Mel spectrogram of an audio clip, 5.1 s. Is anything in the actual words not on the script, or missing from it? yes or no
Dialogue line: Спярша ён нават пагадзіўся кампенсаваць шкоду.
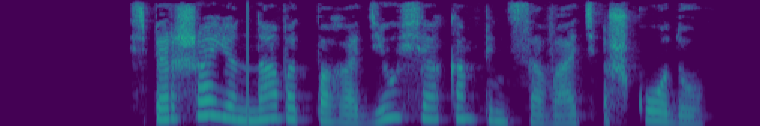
no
